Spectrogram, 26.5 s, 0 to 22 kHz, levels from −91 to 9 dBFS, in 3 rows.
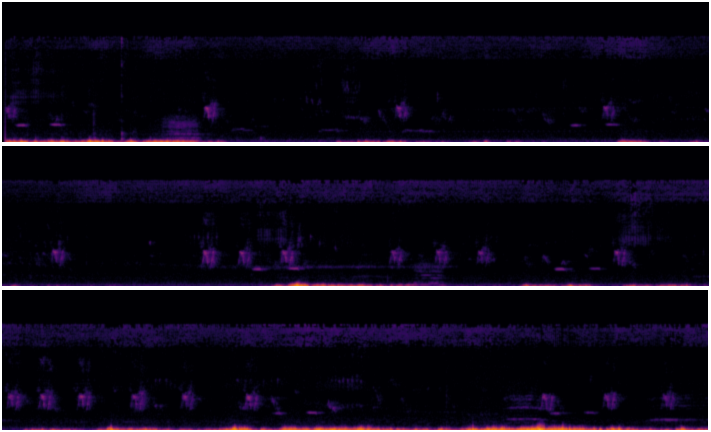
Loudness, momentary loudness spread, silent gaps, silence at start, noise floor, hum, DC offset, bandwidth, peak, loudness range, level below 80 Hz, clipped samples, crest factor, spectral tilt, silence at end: -27 LUFS; 24 LU; none; 0.05 s; -72 dBFS; none; under 0.1%; 16.5 kHz; -2 dBFS; 27 LU; -34 dBFS; under 0.1%; 28 dB; -11.5 dB/octave; 0 s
